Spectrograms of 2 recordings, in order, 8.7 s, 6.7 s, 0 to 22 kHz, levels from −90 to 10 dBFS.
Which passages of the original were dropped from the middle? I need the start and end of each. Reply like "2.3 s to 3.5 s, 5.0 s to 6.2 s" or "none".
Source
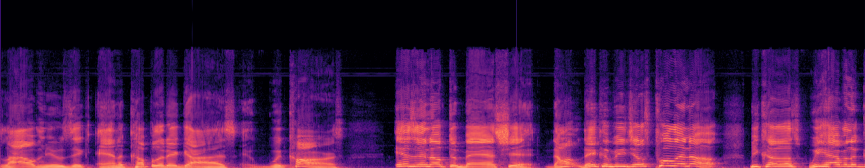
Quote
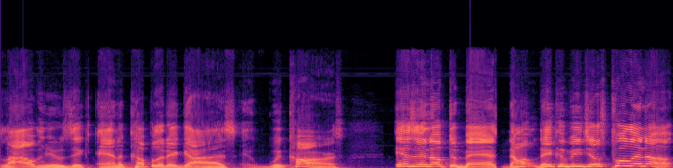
5.0 s to 5.4 s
